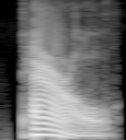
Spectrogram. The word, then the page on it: peril: American English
